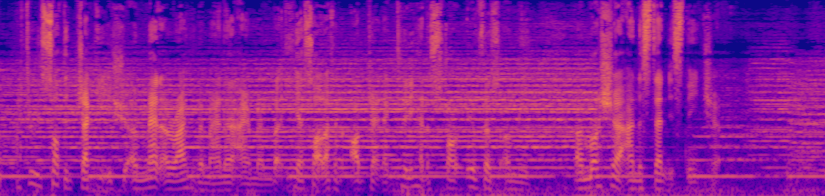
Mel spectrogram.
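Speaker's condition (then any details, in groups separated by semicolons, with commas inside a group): No condition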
